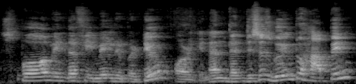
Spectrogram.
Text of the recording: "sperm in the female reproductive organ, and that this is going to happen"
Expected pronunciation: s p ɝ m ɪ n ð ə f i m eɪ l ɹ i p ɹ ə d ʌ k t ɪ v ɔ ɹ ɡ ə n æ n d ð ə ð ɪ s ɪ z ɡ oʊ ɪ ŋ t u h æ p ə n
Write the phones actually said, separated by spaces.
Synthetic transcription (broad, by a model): s p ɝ m ɪ n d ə f i m eɪ l ɹ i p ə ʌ t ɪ ɔ ɹ ɡ ə n æ n d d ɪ s ɪ z ɡ oʊ ɪ ŋ t u h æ p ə n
